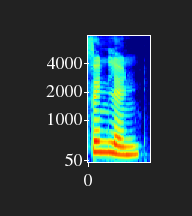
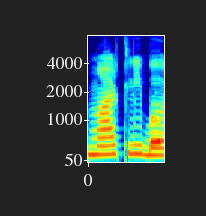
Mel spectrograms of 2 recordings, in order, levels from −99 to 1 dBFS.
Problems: constant background noise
